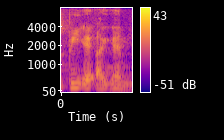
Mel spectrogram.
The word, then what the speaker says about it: pane: How does this differ from the previous word which was P-A-I-N? Because both the words are pronounced as pain.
